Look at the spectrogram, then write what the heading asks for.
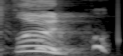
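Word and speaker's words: FLUDD: It's flood. Because they're spelled with U's, aren't they? It's pronounced in-game like the word flood.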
